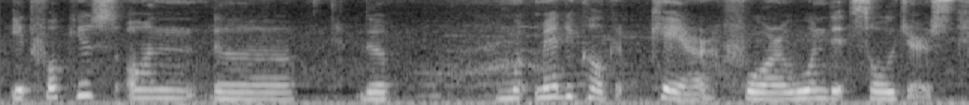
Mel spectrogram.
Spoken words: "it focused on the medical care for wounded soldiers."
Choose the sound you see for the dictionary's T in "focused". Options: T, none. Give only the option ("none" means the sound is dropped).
none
